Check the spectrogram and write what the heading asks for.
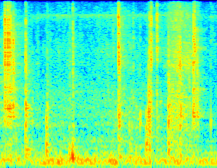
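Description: A power cable being handled and plugged into the printer, with a few light clicks and taps, over a steady hum of road traffic from outside.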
